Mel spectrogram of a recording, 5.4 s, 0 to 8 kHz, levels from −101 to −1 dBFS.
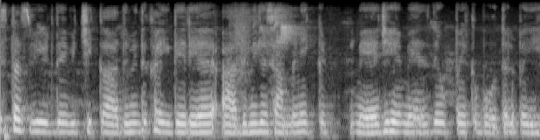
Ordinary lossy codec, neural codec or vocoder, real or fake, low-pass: none; vocoder, 24 kHz, 100 mel bands, Vocos; fake; 7.2 kHz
